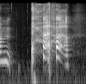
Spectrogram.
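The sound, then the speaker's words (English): A quick run of three loud, harsh open-mouthed coughs from a person with laryngitis, coughing in another person's direction, follows a brief bit of voice and then trails into quiet. “That's a very rude cough, by the way.”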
